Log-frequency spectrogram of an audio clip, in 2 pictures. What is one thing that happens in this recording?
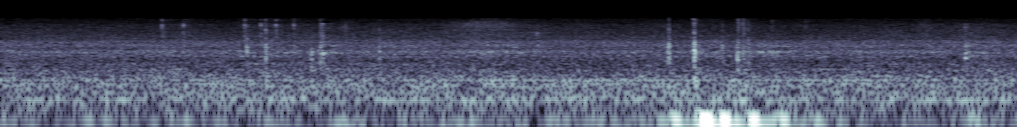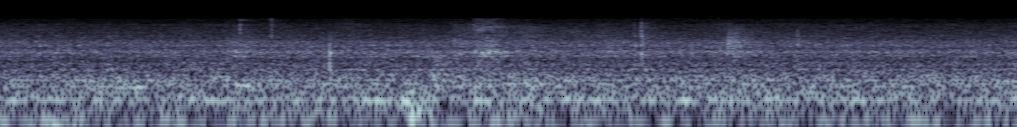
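Keyboard keys click softly as someone types.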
